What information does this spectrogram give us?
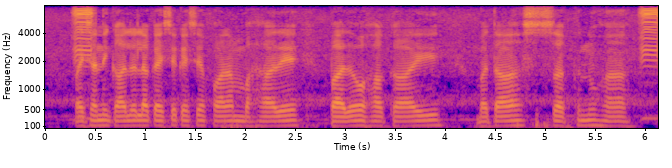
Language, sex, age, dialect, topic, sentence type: Magahi, male, 18-24, Central/Standard, banking, question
